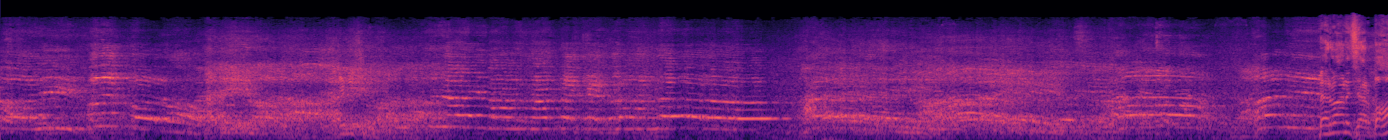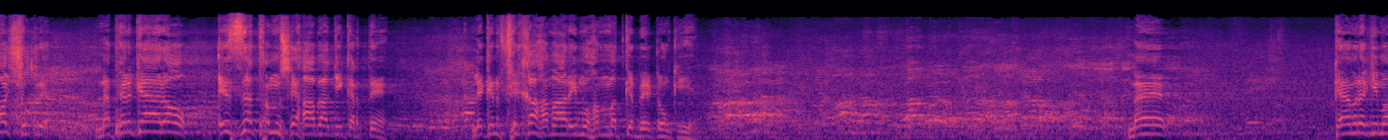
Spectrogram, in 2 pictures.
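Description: A middle-aged man chants and speaks with passion through a loudspeaker microphone.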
